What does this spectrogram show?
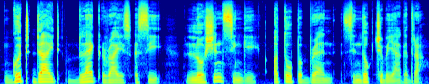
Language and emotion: Manipuri, neutral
